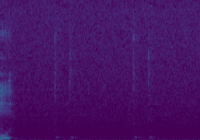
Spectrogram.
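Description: A few faint computer mouse clicks as the spin-button arrow of a numeric field is clicked, stepping its value down.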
